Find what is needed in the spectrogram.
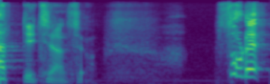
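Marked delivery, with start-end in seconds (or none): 1.4-1.7 name punched out, high; hit hard crying out. Real, not acted. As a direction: cry out your own name, indignant. Insists it was him, not Uraking.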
